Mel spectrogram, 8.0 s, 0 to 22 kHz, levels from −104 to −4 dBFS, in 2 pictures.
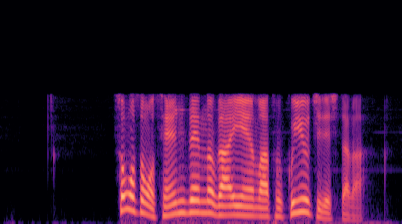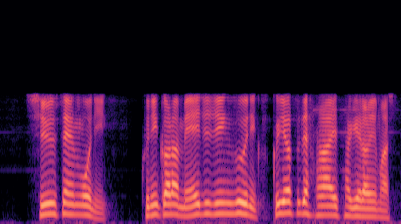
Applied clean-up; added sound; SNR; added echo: neural separator model SepFormer WHAMR!.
